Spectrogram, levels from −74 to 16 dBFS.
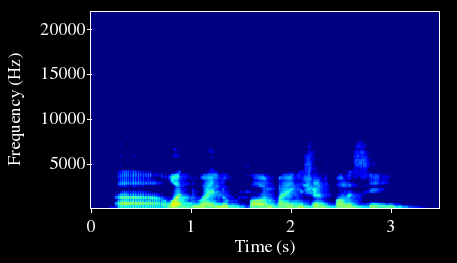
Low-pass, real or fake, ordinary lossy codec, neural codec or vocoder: none; real; none; none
